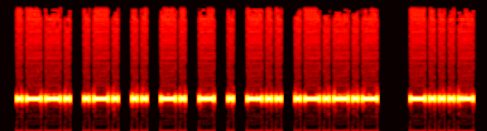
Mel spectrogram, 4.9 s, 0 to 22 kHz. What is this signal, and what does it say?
Morse code, heard as a keyed tone, about 25 wpm, 1000 Hz. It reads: PRINTED. <BT>
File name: qotdfiles / 25wpm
